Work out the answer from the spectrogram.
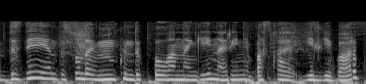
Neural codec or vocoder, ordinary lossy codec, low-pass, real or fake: none; none; none; real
